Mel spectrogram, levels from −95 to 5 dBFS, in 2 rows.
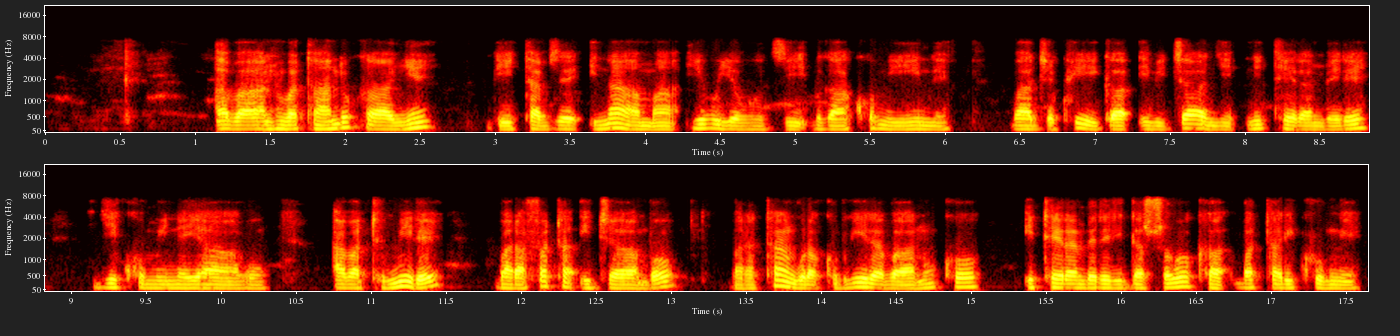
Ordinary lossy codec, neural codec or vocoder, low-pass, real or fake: Opus, 16 kbps; vocoder, 22.05 kHz, 80 mel bands, WaveNeXt; 7.2 kHz; fake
